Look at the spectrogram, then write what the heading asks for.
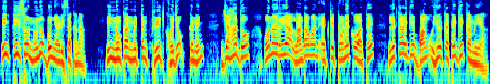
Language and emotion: Santali, angry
